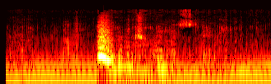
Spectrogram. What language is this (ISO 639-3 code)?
por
